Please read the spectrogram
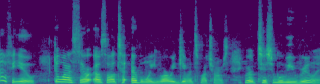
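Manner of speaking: ordinary talk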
